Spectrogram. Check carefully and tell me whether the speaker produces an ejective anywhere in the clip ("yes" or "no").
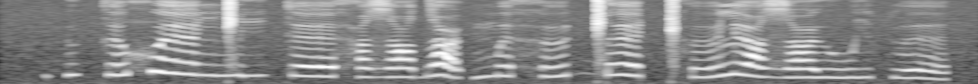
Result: no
